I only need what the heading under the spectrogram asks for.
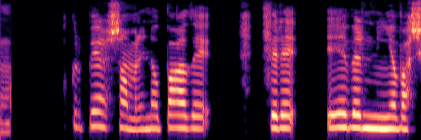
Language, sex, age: Icelandic, female, 13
